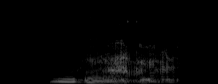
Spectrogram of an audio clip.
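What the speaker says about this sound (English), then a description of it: "Snake, be careful of those attack dogs." Attack dog growling in the stealth video game Metal Gear Solid Snake Eater, a single short, close, rumbling snarl lasting about a second, with no talking over it.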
